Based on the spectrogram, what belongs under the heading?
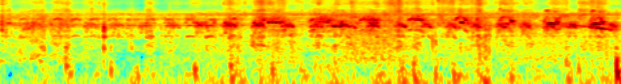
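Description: Birds chirping in quick, repeated high notes, with faint low knocks underneath.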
